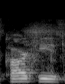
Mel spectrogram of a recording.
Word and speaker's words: khakis: Theo says car keys is how you pronounce khakis in Boston.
